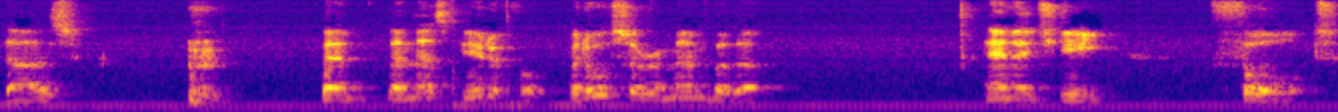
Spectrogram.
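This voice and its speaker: A man with an English accent at a very slow pace. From England. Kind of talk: casual conversational interview.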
